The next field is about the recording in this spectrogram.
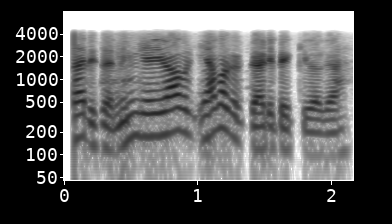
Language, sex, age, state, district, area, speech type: Kannada, male, 30-45, Karnataka, Dakshina Kannada, rural, conversation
